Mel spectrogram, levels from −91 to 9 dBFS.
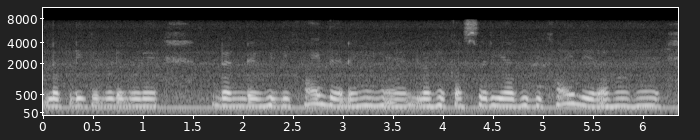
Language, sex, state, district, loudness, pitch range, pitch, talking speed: Hindi, female, Uttar Pradesh, Saharanpur, -14 LUFS, 185-200 Hz, 190 Hz, 170 wpm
